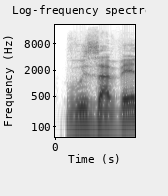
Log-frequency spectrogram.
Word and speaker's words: vous avez: Because vous ends in S, we have a liaison between vous and avez.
